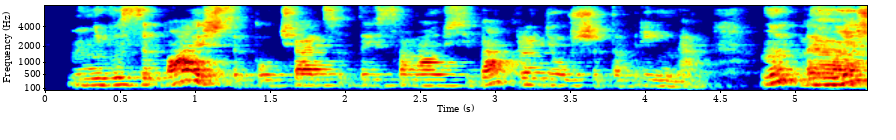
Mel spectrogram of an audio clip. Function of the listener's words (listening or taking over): listening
